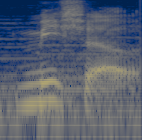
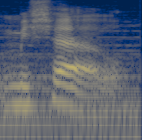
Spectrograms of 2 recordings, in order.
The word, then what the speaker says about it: Michael: that Michael's name is supposed to be pronounced like Michelle. Michelle and then Michelle. Michelle and Michelle. So, they're pronounced almost the exact same.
